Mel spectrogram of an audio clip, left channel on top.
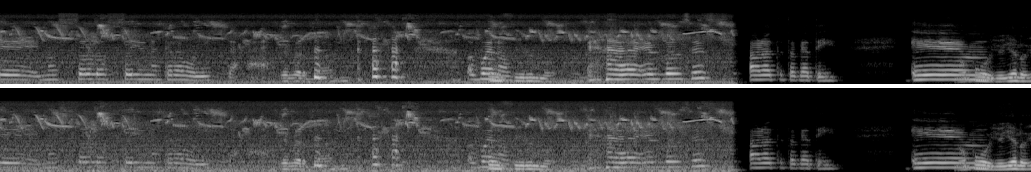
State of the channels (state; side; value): normal; both; correlation 0.80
